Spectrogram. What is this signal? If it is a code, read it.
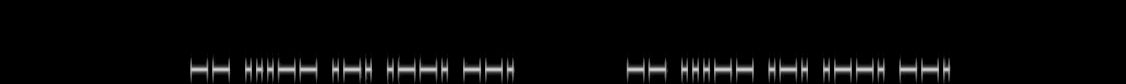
Morse code, heard as a keyed tone, about 21 wpm, 700 Hz. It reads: M3RPG M3RPG
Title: DXCC-100 Call Signs - 5 Characters - Repeated 2x - 22wpm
